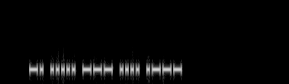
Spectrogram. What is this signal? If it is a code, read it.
Morse code, heard as a keyed tone, about 46 wpm, 700 Hz. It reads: N5OHJ
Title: USA Call Signs - 5 Characters - Repeated 3x - 45wpm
